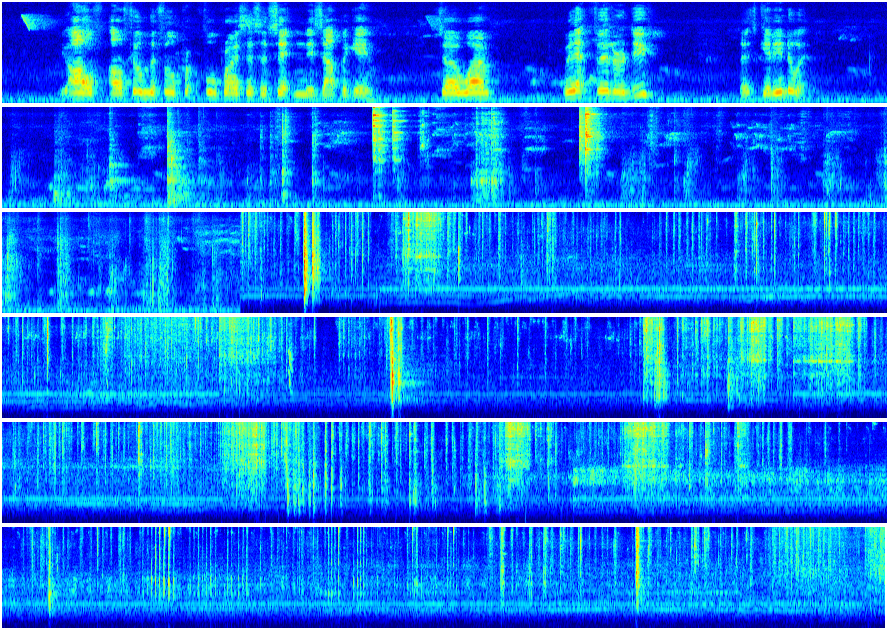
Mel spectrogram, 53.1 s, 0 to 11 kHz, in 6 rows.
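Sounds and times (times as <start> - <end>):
metal tools clinking and rattling: 9.8 - 15.1, 20.0 - 43.5, 44.5 - 53.0.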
